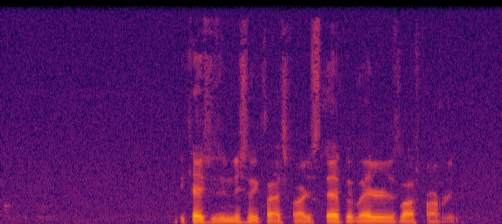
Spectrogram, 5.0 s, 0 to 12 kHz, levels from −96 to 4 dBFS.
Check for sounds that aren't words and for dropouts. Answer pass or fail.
pass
